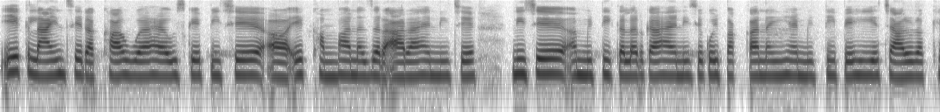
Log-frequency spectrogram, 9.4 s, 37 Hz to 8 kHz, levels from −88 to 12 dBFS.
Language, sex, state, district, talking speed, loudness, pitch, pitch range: Hindi, female, Bihar, Jamui, 200 wpm, -16 LUFS, 215 Hz, 210-220 Hz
